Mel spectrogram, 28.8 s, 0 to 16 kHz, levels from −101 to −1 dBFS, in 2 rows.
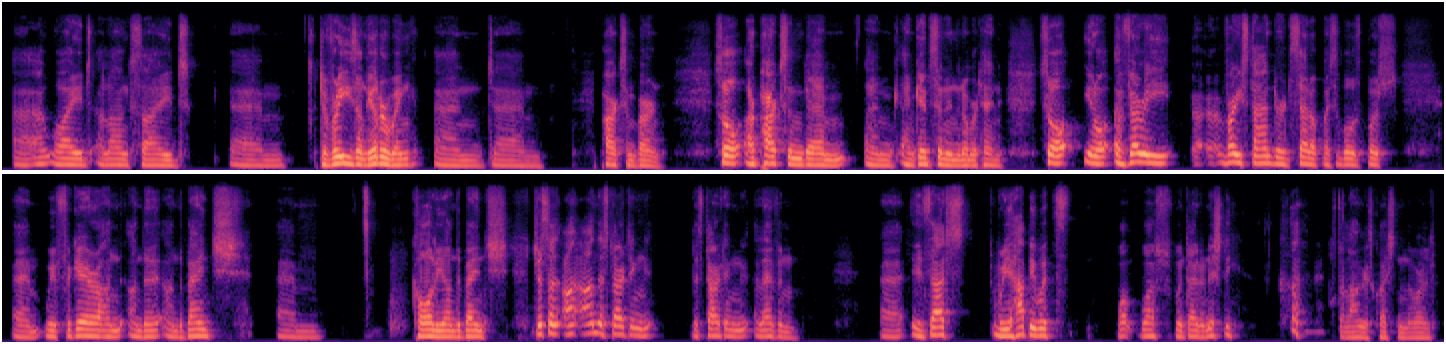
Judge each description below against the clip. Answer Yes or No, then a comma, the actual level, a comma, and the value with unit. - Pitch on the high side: No, low, 135 Hz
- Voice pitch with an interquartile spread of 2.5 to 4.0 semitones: Yes, average, 3.6 semitones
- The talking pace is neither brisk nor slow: Yes, average, 165 wpm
